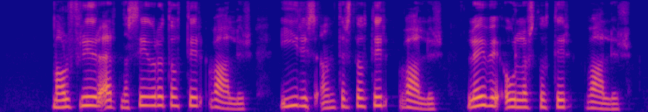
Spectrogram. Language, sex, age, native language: Icelandic, female, 40-49, Icelandic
